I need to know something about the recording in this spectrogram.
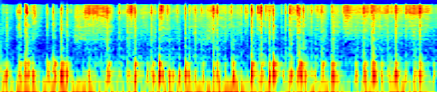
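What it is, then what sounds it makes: Wooden nightstand. Fast tapping on a wooden nightstand produces a rapid, continuous stream of low, dull knocks. Each tap is short and dies away almost instantly, with nearly all of the sound sitting in the deep low end.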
